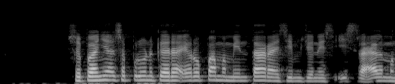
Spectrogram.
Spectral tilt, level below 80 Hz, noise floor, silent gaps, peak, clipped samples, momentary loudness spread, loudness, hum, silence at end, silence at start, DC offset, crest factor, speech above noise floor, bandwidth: -7 dB/octave; -58 dBFS; -61 dBFS; none; -6 dBFS; under 0.1%; 10 LU; -23 LUFS; none; 0 s; 0.7 s; under 0.1%; 18 dB; 39 dB; 7.4 kHz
